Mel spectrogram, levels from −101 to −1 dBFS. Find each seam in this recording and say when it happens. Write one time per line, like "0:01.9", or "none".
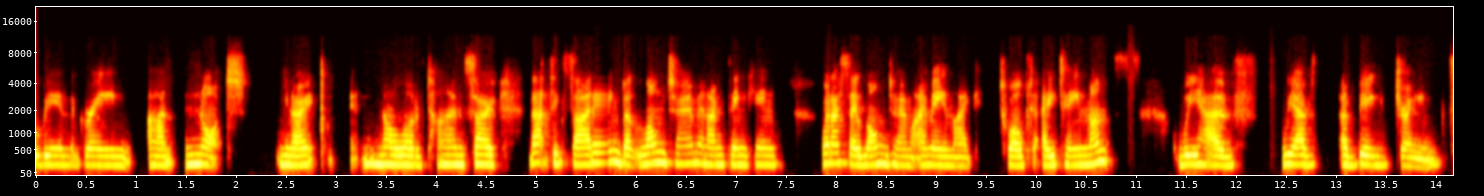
none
